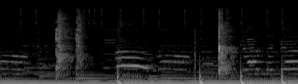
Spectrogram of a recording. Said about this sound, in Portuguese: Completei três palmas.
